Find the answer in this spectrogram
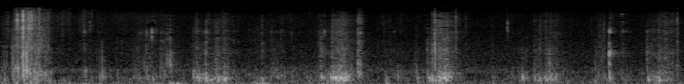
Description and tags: a person chewing food
chewing, food, person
